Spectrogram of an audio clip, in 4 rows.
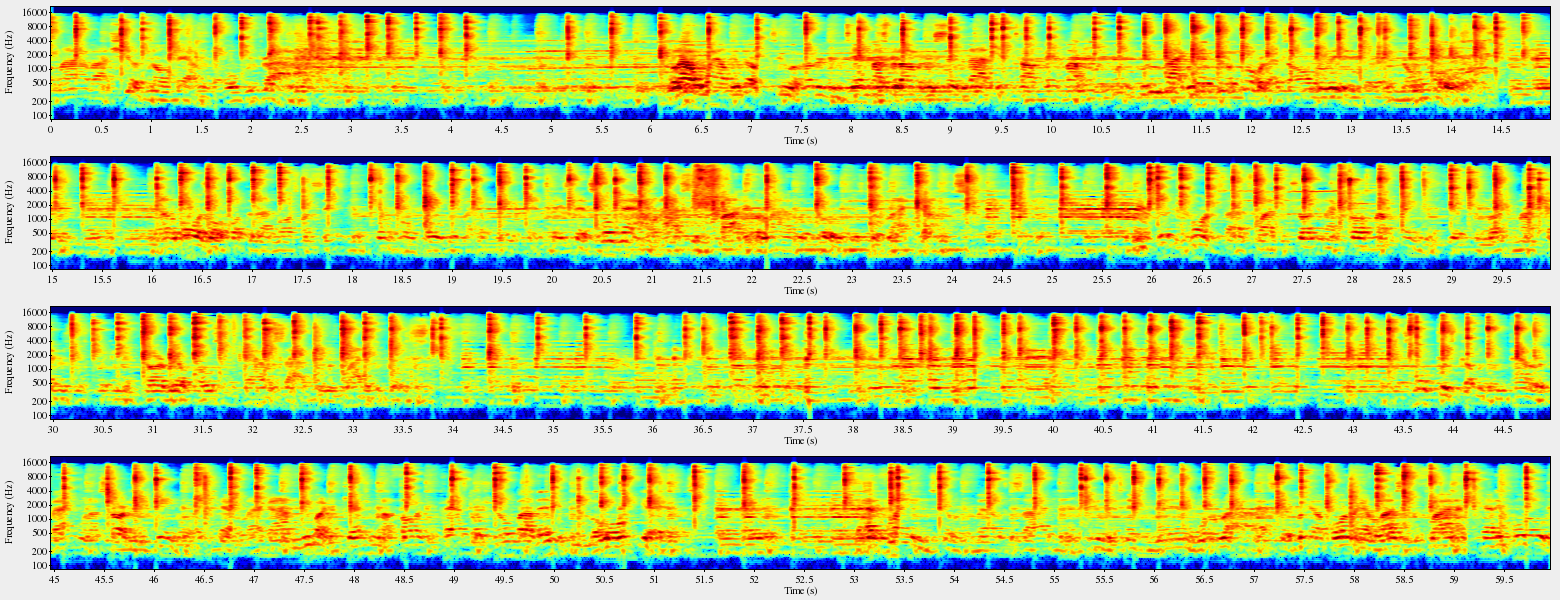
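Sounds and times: tap shoes on hard floor: 0.0 - 4.4, 5.2 - 59.9
upbeat country-rock music: 0.0 - 59.9.

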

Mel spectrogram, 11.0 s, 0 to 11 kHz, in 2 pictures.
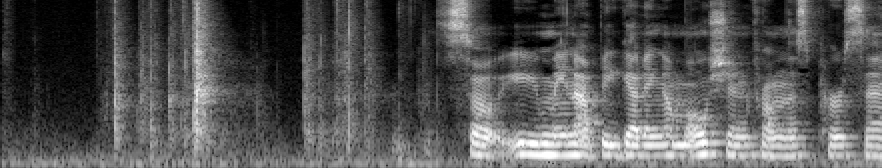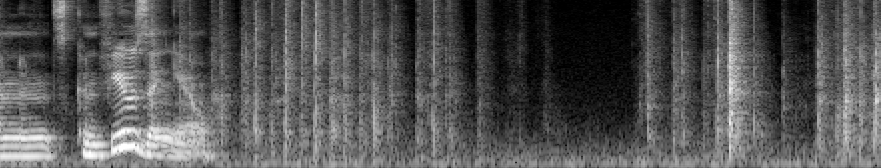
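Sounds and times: cards being shuffled: 0.1 - 2.8, 6.8 - 11.0.

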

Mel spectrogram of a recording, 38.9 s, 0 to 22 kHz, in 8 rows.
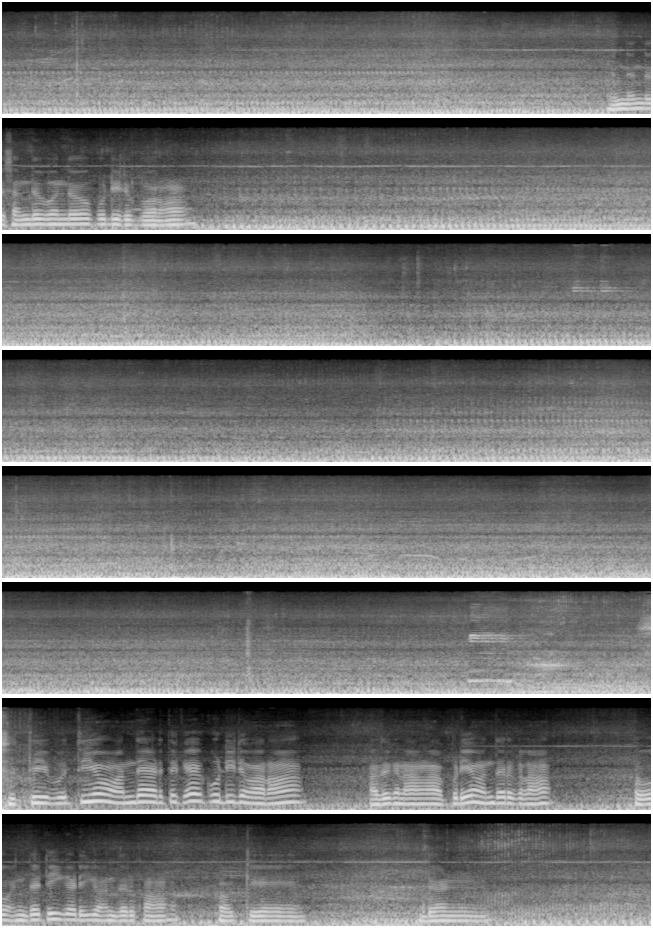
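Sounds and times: road and wind noise: 0.0 - 38.9
motorcycle engine running: 12.6 - 29.3.

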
